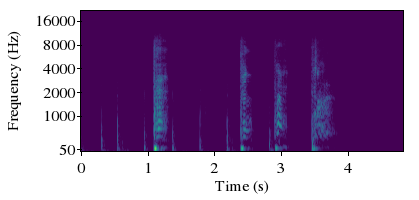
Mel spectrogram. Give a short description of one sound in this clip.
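A villager grunts as it is struck.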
